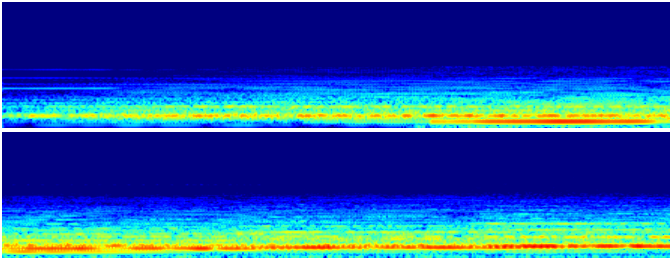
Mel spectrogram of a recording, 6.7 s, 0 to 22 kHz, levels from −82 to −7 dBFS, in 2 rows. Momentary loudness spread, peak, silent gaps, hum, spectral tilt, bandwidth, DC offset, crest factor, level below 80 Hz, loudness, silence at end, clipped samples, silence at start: 12 LU; -12 dBFS; none; none; -12.5 dB/octave; 3.2 kHz; under 0.1%; 12 dB; -58 dBFS; -25 LUFS; 0 s; under 0.1%; 0 s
